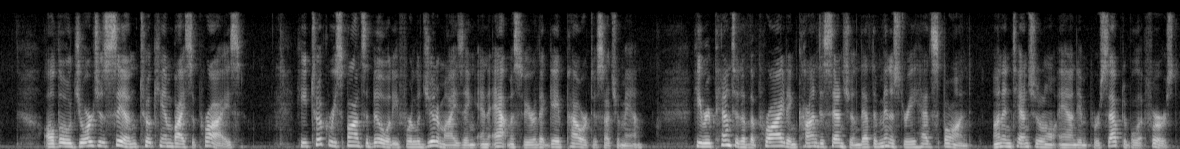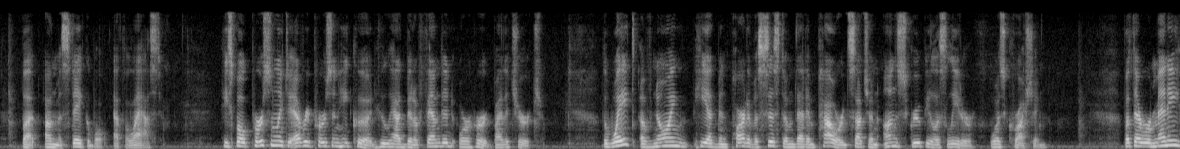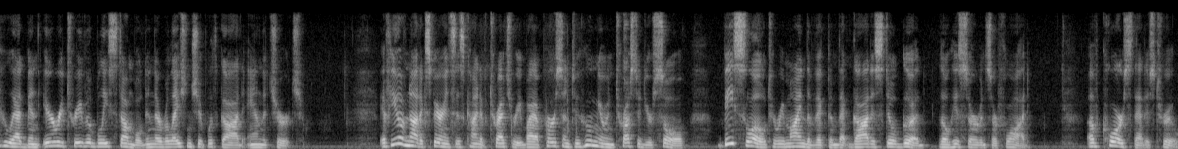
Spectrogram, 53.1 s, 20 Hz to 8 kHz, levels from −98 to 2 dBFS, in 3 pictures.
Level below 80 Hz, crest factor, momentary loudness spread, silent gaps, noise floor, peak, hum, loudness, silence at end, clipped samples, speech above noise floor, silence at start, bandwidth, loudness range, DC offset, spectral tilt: -68 dBFS; 18 dB; 9 LU; none; -59 dBFS; -8 dBFS; none; -26 LUFS; 0 s; under 0.1%; 34 dB; 0.45 s; 7.6 kHz; 4 LU; under 0.1%; -5.5 dB/octave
